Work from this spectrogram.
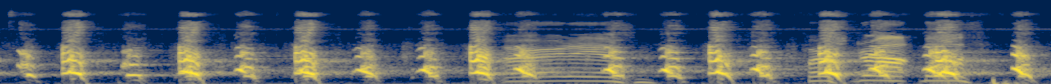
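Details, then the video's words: Treeing Walker Coonhound named Ranger on its first time in the woods, giving rapid, evenly spaced harmonic barks about twice a second, with a few longer drawn-out bawling notes in between. "Treeing walker style"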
